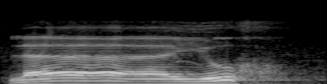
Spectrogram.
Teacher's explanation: Kha yang sukun harus ada penekanan supaya keluar sifatnya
